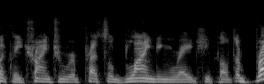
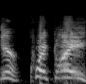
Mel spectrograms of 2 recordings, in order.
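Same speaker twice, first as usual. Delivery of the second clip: shrill, very high, full-volume shout; 14 dB louder than usual. Narrator reads Wilson calling to the stewardess and pilot, shouting. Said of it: "he shouted".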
